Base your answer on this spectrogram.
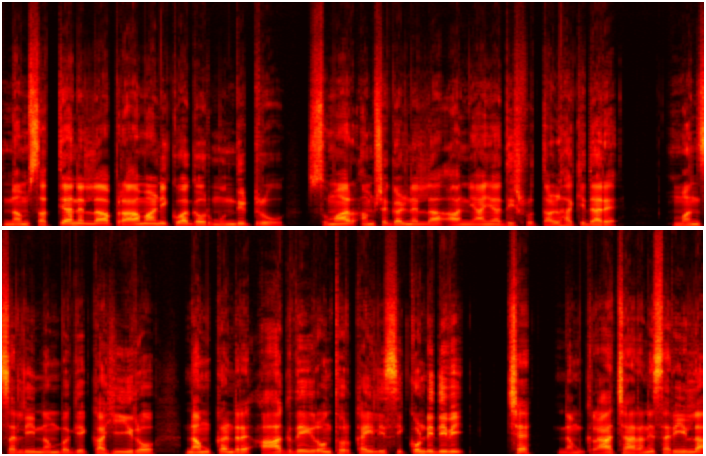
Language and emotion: Kannada, disgusted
